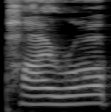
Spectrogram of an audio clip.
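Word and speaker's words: Paeroa: Uh, so look up pyro p a e r o a.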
